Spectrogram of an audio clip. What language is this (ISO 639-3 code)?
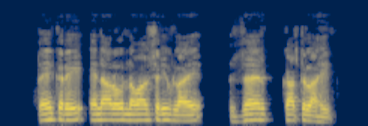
snd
